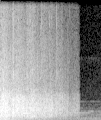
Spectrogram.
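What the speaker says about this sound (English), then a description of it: "Get a good round of applause." A short burst of applause, steady clapping that fades and then cuts off abruptly, heard alone without talking.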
